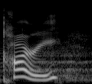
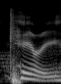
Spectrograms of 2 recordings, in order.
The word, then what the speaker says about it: Kauri: it's pronounced Kari and not Carrie. And so once again, they spelled my name K-A-U-R-I.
